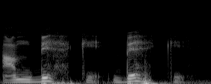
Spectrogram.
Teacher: Di Jordania tadi yang Syam itu perubahannya seperti e dan i, jadi enggak e dan enggak i. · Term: imalah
